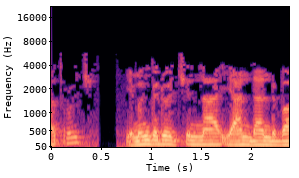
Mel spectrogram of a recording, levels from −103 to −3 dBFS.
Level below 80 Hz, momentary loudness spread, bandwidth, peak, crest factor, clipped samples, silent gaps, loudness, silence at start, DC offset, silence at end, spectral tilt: -42 dBFS; 12 LU; 5.6 kHz; -2 dBFS; 16 dB; under 0.1%; none; -17 LUFS; 0 s; under 0.1%; 0 s; -7.5 dB/octave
